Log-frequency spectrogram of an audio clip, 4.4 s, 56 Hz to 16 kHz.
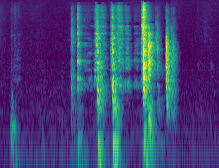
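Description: A metal scraper scraping and clicking against a 3D printer's build plate as a small printed part is pried off. There is a brief scrape just after the start, then a run of sharp scrapes and clicks in the second half.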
